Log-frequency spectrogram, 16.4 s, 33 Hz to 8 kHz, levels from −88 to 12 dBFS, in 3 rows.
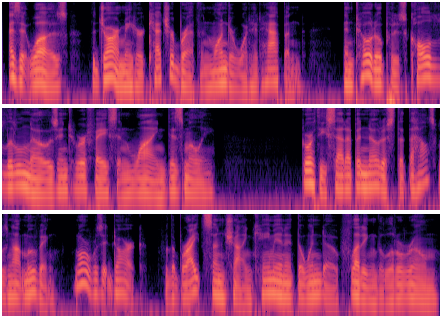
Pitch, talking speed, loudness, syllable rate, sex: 100 Hz, 205 wpm, -21 LUFS, 5.4 syllables/s, male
